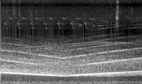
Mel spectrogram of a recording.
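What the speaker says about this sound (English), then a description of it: "Air raid sirens ring out again across Jerusalem" Air raid sirens wail across Jerusalem, a single loud, sustained tone dipping slightly and rising again with no voices over it.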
